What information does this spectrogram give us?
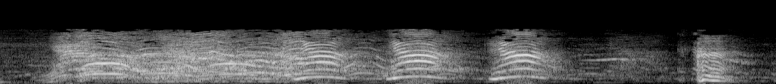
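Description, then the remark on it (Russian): A crowd of voices imitates peacock calls, loud overlapping wailing cries that rise and fall in pitch, followed by several separate bursts of the call and a last short cry. “Кришна забрался наверх и стал кричать павлинам. Как кричат павлины?”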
